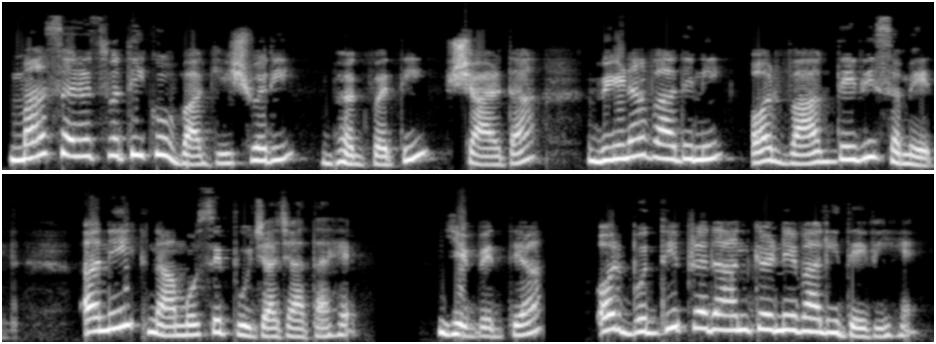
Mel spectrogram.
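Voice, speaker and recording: A woman's voice: high-pitched, sing-song, measured pace, darkish tone, no room sound, clean studio sound. A woman narrating a scripted devotional story.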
